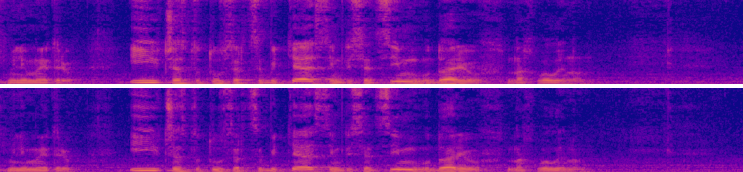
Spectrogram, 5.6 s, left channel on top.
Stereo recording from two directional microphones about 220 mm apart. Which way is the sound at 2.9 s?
40° right (ahead or behind).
